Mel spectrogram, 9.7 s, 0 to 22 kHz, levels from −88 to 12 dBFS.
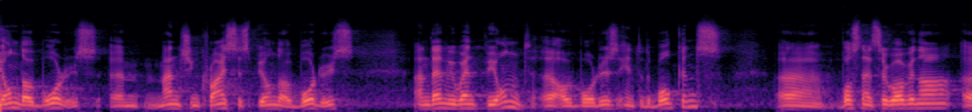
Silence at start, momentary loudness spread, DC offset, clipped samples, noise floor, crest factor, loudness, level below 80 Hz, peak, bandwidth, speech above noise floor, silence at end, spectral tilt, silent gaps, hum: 0 s; 12 LU; under 0.1%; under 0.1%; -54 dBFS; 16 dB; -24 LUFS; -64 dBFS; -8 dBFS; 9.8 kHz; 30 dB; 0 s; -5.5 dB/octave; none; none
